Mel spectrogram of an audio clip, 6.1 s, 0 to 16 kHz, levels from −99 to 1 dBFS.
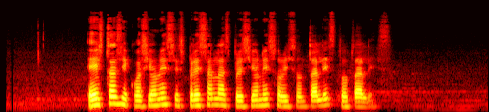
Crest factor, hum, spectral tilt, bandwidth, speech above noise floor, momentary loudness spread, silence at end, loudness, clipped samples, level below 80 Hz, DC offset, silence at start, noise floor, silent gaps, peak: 22 dB; none; -7 dB/octave; 11 kHz; 43 dB; 8 LU; 1.45 s; -25 LUFS; under 0.1%; -74 dBFS; under 0.1%; 1.1 s; -67 dBFS; none; -4 dBFS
